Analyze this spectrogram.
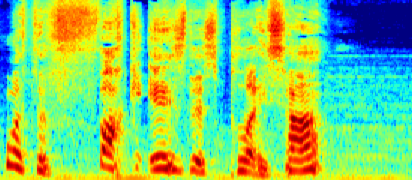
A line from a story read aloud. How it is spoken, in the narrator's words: screamed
